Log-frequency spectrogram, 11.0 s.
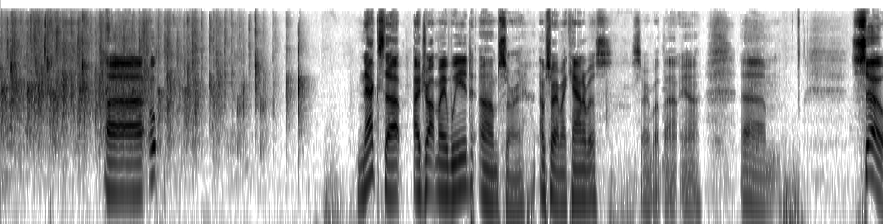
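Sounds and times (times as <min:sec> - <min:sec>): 
audience applause: 0:00.0 - 0:03.9
speech: 0:01.3 - 0:02.2, 0:04.5 - 0:11.0.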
